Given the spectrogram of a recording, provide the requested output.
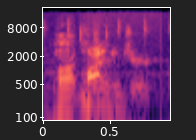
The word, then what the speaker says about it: Pottenger: And I'm going to help everybody with the pronunciation of my last name. – Okay. What is it? – German. – It's German. – Pottinger. – Pottinger. Okay. – There we go. – Pottinger. I apologize.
